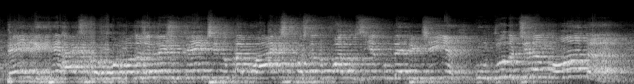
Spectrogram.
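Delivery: loud, high-pitched preaching at full force; pregação inflamada. Real, not acted. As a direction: shout it to the congregation with rising fervour. (pregação aos brados, voz alta e aguda)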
